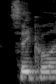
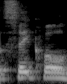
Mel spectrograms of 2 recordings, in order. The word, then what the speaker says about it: SQL: like PowerShell or Bash, SQL injection, NoSQL. So I pronounce it SQL, but you might also hear SQL. You know, just different ways of pronouncing it.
